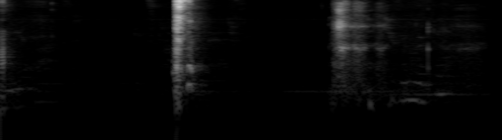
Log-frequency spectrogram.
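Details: Dog sneezing, seeming to startle himself: one sharp hissing nasal burst, then a softer snorting burst, with a faint background voice.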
